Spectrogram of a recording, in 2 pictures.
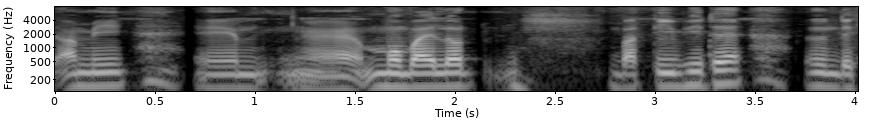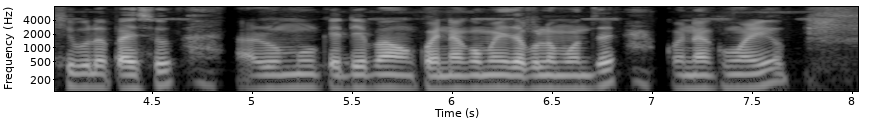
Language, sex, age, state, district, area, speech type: Assamese, male, 30-45, Assam, Charaideo, rural, spontaneous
